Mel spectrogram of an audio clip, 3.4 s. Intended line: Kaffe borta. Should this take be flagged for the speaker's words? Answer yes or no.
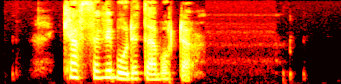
yes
